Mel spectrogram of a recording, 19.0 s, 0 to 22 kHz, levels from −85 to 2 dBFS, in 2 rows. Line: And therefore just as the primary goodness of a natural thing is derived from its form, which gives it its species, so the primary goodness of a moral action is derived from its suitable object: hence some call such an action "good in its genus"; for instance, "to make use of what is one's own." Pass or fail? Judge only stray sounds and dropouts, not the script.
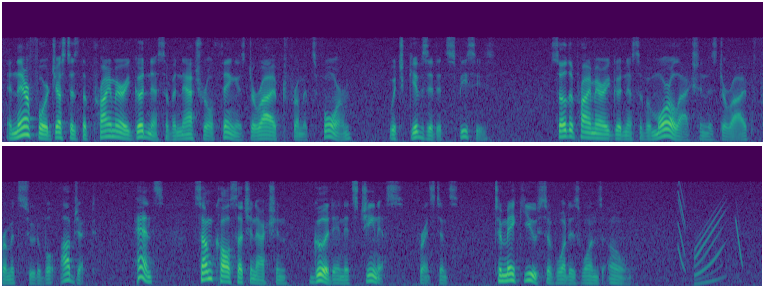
fail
